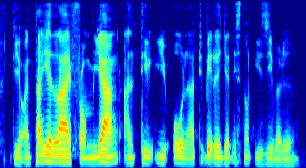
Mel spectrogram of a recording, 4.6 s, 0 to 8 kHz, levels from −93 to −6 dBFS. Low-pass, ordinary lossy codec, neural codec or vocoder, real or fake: none; none; codec, 16 kHz, 4 kbps, X-Codec, WavLM features, trained on Multilingual LibriSpeech; fake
